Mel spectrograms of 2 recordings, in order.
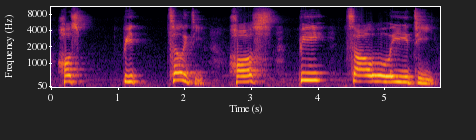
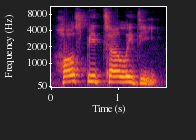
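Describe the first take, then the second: First: Hospitality very slowly, broken into beats; syllable by syllable. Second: Said in the usual way. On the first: Shown as a demonstration. Teacher showing five syllable word, syllable by syllable. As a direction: pause after each syllable of hospitality. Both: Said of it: "five syllable words".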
